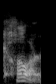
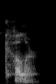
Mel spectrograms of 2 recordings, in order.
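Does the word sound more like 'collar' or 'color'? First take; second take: collar; color. First: The word sounds like 'collar'. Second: The word sounds like standard 'color'. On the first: The speaker calls it wrong. "it's not color" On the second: The speaker calls it right. "it's color"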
